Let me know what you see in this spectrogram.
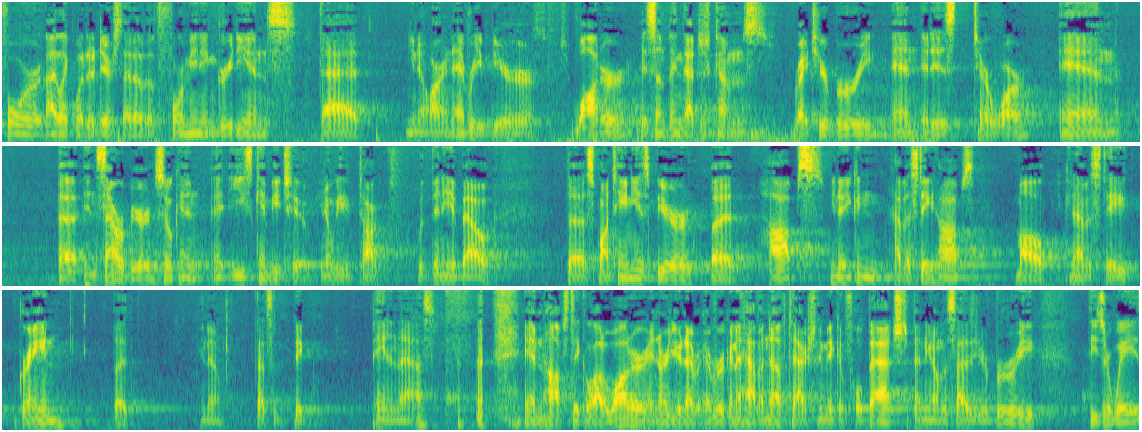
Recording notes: broadcast live from The Rare Barrel!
